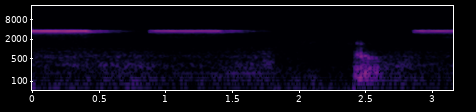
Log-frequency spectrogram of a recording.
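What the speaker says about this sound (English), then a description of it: "and got some kind of alarm going on" An electronic alarm going off during an indoor forum meeting, a steady piercing high beep sounding in long repeated blasts with short gaps, fairly faint in the room, with a brief knock or thump between blasts.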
